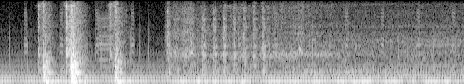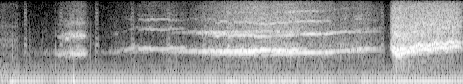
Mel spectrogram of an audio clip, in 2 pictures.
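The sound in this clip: Car tyres squeal as a vehicle spins donuts in the middle of a street. A few sharp knocks and rumbling engine noise come first, then long, wavering high squeals that grow louder toward the end.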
